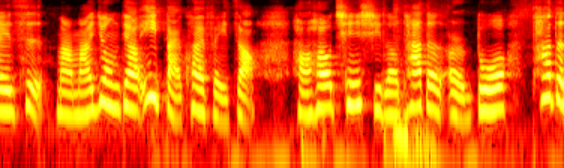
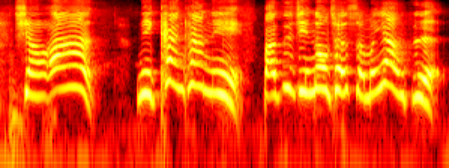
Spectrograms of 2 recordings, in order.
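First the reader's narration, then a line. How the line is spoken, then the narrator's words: Angry mother yelling. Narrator (Chinese): 妈妈看见小安那副脏兮兮的模样，气得对他大叫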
